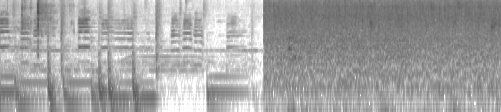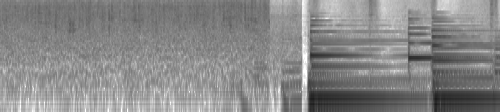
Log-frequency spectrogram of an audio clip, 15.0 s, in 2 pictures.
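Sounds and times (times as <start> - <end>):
water dripping off a roof: 4.0 - 11.6
steady rain falling: 4.0 - 12.0.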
